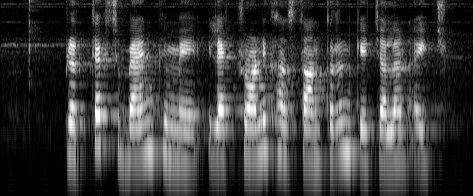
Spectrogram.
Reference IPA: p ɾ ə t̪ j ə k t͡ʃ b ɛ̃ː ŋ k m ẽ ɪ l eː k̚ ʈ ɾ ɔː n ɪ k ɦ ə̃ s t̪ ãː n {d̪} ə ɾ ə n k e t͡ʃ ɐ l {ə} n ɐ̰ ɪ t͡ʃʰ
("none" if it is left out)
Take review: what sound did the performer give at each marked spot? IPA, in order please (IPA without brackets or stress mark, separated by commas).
t̪, ə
